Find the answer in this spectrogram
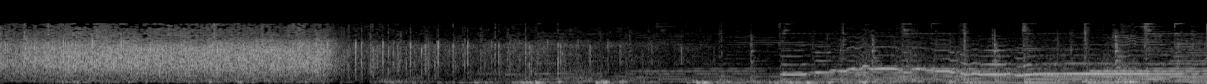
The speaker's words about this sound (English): Om Shri Sai Ram, please let us give a huge round of applause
